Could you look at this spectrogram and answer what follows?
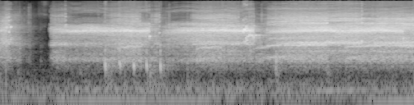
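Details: Hand-fed baby cockatiel giving a steady, wheezy rasping begging sound, briefly silent near the start, then sustained with small dips and faint clicks.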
